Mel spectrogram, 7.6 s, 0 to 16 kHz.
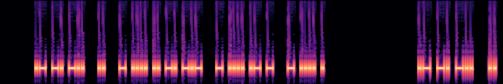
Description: Morse code, heard as a keyed tone, about 33 wpm, 700 Hz. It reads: AND I THINK THAT THE AND I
